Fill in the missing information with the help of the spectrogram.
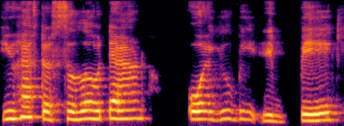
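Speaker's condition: Hemorrhagic stroke; near-fatal brain bleed with unconsciousness, weak right side, right-handed, now types only with left hand; more than a year after stroke; trouble putting thoughts into language, brain works faster than tongue, hard getting words out quickly

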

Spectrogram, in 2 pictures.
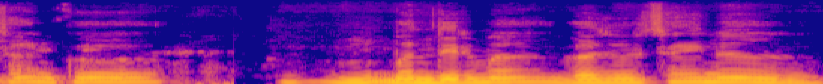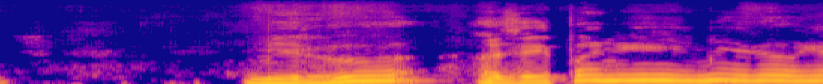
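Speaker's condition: Parkinson's disease; legs sometimes won't lift

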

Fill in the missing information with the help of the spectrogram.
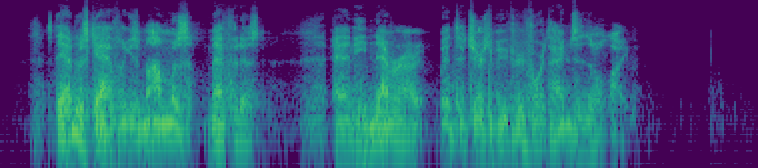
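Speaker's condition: Voice box removal needed; vocal cord cancer

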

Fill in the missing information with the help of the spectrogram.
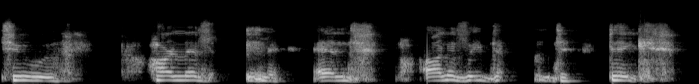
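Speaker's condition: Cerebral palsy; wheelchair user

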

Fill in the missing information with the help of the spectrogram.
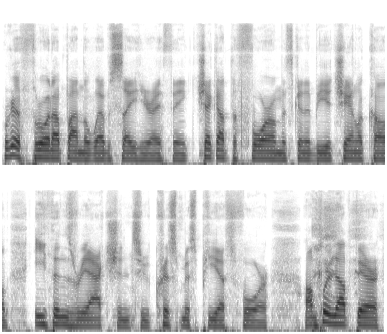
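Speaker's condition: Cleft palate; multiple surgeries in childhood

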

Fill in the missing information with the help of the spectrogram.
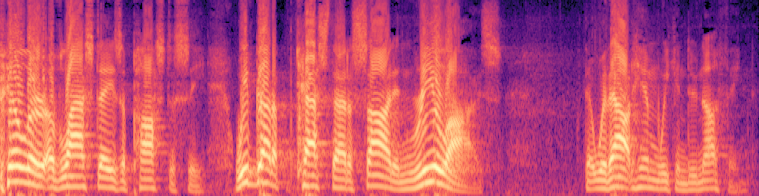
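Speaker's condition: No condition

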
